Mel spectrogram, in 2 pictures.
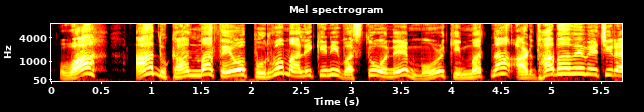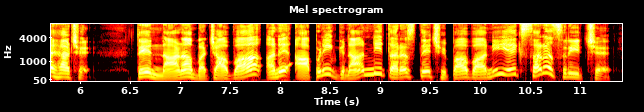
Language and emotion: Gujarati, happy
